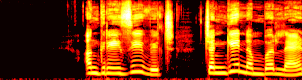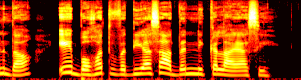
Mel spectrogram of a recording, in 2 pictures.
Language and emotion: Punjabi, neutral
